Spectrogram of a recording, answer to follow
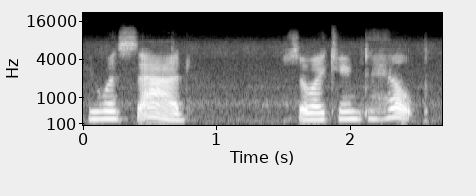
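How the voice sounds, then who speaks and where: An earnest little toddler girl, higher and lighter than an adult's voice, with a slight creak in its tone, as a woman puts her on while reading a story aloud. She speaks in simple childlike words, insistent and gentle. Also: fairly even intonation, unhurried, heavily acted, poor audio. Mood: quiet.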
